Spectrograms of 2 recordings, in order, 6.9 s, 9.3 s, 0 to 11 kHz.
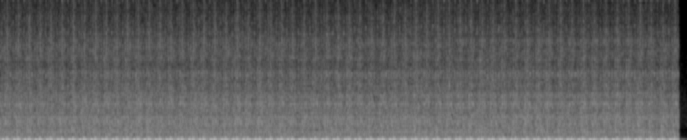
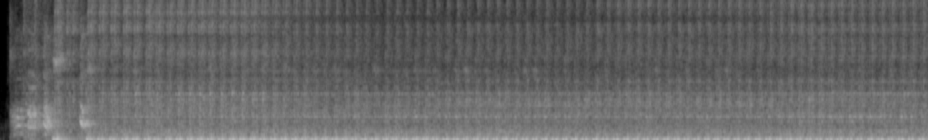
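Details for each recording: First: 2003 KTM 950 Adventure LC8 V-twin at idle after timing-side (distribution) repair: a steady, even pulse about three beats a second with no clatter or ticking. Before the repair it clattered like a diesel; now it sounds completely normal. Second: 2003 KTM 950 Adventure (LC8 engine), recently serviced at a KTM dealer: after start-up a fast, even ticking rides over the idle and grows louder over time, clearly abnormal; timing chain rattle, later repaired.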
